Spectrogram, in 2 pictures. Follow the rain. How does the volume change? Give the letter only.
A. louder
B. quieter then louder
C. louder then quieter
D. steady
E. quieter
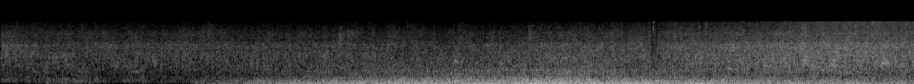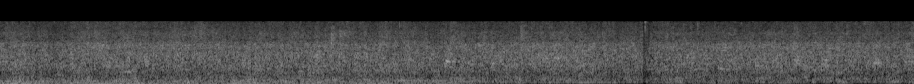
A.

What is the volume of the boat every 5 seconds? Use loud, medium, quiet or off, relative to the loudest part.
loud, loud, quiet, off.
